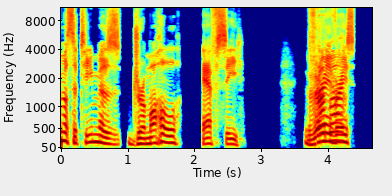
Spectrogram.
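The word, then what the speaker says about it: Drumoghill: The name of the team is Dramal FC. Very very very small team. I'll spell it.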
